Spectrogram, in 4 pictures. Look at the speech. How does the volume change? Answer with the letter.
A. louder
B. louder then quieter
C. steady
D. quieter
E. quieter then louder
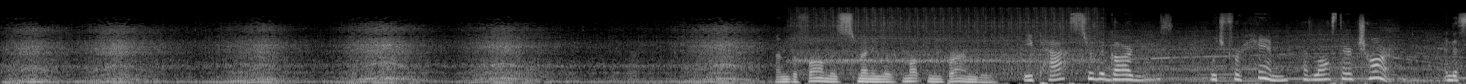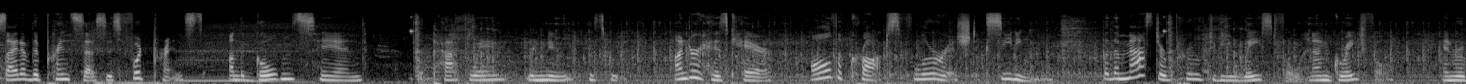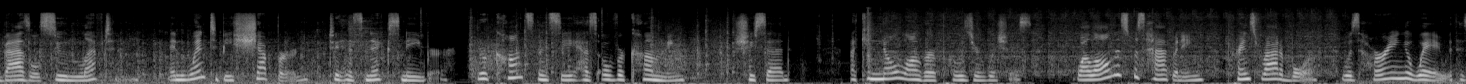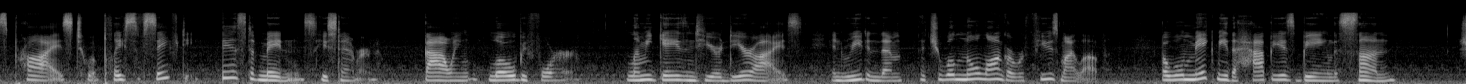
C.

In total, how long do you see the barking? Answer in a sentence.
You can't hear the barking here.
